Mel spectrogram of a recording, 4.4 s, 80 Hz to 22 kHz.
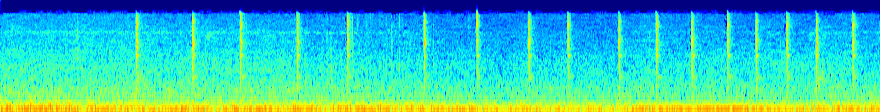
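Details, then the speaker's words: '88 Volvo 760 with B230FT engine and poor, wavering idle: crisp clicks, about eighteen, speeding to roughly six a second, from the throttle position switch idle contact after loosening and adjusting the TPS, the normal, expected click. "hear that hear that clicking that's what it's supposed to do"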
